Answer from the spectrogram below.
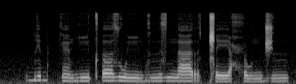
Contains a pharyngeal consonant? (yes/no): yes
